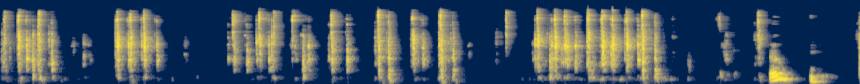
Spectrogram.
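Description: Computer keyboard typing in bursts of rapid keystrokes with short pauses between.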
